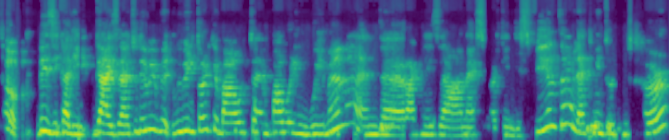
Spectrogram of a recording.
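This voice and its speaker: A woman's voice: a little high, animated, brisk, few pauses, rough recording. A woman hosting an interview, chatting casually and asking questions with many fillers. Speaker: interview host.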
